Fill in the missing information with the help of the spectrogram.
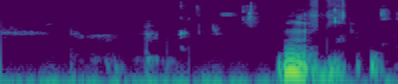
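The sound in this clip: Someone chewing and eating a white dessert, with soft wet clicks and smacks that build to a louder crunching burst near the end.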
